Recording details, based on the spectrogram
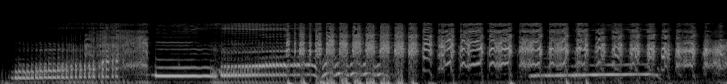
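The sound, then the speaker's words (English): Irwin, a kookaburra, a big bird from Australia, calls loudly, rising hoots breaking into a rapid, raucous cackling chatter that carries on for several seconds with no voices. “And Irwin is a kookaburra, which is a big bird.”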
